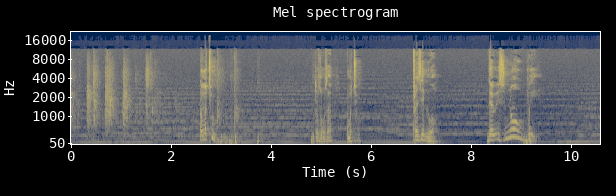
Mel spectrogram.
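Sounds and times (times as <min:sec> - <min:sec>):
crowd clapping hands: 0:00.0 - 0:03.5
speech: 0:02.6 - 0:03.2, 0:04.9 - 0:05.9, 0:06.9 - 0:07.4, 0:08.3 - 0:09.4.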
